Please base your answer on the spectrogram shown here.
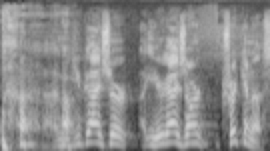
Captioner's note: laughs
